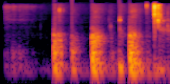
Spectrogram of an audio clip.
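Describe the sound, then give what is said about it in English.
A quick series of five or six sharp finger taps on a hard surface, like a knock on wood, in a slightly uneven rhythm after a brief quiet moment, with no one speaking. “That was me tapping on. Sound like someone was. Yeah, that's just me tap. That's the old finger tap”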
